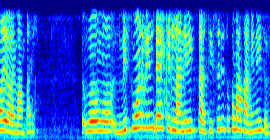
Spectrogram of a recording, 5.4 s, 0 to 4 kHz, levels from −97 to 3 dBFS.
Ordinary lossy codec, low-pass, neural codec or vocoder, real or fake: none; 3.6 kHz; codec, 16 kHz, 4.8 kbps, FACodec; fake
